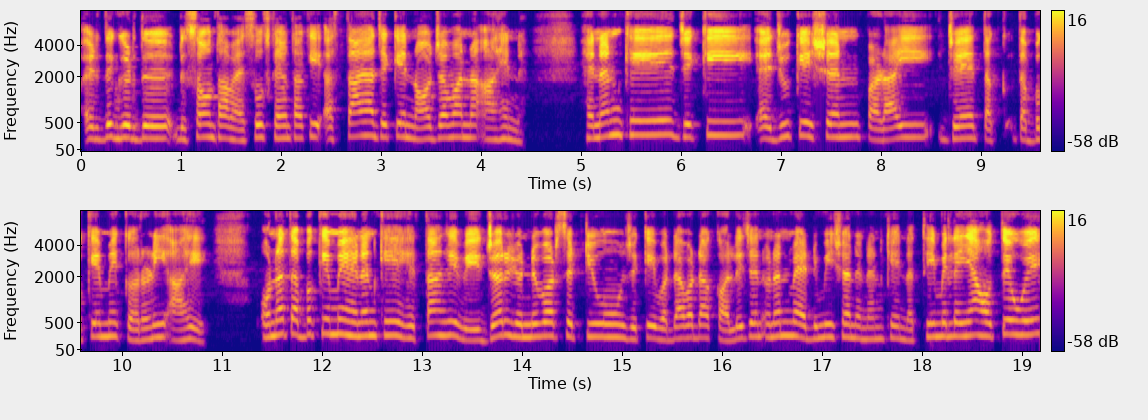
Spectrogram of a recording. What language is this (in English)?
Sindhi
